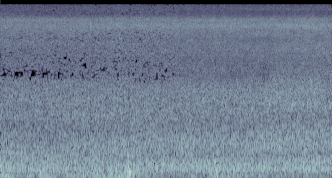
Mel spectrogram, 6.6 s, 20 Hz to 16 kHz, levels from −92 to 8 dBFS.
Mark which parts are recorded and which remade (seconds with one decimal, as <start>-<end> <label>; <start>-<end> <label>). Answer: 0.0-3.5 recorded; 3.5-6.6 remade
